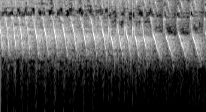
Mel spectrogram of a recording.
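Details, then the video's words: Long-tailed shrike song used as a master recording for training other birds: fast rapid series of high, sharply descending chirps repeated about six times per second, steady throughout. "Masteran burung cendet terbaik full isian."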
